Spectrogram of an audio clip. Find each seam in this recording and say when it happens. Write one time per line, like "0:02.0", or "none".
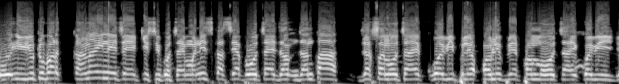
none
